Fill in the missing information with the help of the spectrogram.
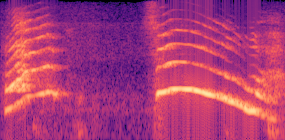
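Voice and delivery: loud, high, explosive "achoo"; huge mock sneeze. A narrator's reading. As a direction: blast out a storybook sneeze, long second half. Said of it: "He blows and he sneezes".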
